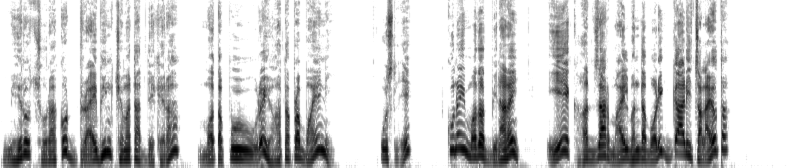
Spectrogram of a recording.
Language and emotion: Nepali, surprised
